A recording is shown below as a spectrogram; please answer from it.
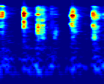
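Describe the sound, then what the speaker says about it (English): Typing on a computer keyboard during a discussion session, a close run of quick, irregular key clicks and taps, about six distinct strokes in a second. "Please don't make typing, please."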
